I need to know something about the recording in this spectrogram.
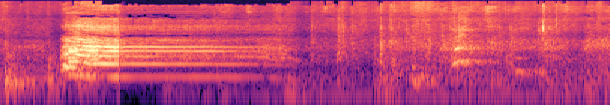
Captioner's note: screaming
